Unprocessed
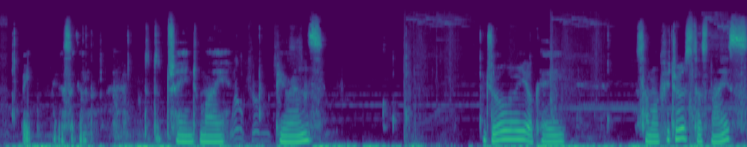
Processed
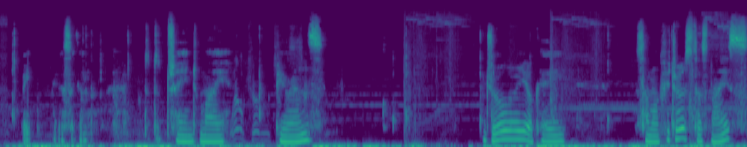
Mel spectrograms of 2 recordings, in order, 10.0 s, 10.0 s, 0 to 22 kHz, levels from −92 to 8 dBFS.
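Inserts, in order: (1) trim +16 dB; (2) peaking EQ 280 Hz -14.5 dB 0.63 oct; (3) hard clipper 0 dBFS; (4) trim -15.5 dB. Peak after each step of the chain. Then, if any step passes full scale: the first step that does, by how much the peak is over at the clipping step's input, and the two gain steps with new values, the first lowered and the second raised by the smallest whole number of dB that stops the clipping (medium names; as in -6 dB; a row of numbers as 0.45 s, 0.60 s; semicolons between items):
-3.0 dBFS, -3.5 dBFS, -3.5 dBFS, -19.0 dBFS; nothing clips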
